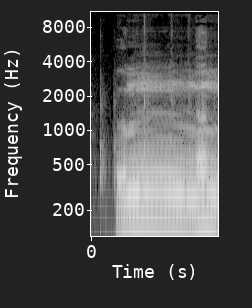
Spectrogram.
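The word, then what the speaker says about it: 읊는: 읍는 요것도 읍는 같은 것도 읍는 이렇게 발음이 나는 것이 아니죠. 그러니까 거기 발음이 리을 피읍에 있는 것이 읍는 요것인데 는 이렇게 발음이 납니다.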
